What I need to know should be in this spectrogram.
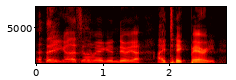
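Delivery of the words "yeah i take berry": put-on caveman voice, louder and slower. Two people acting out cavemen arguing over berries, in a caveman voice. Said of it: "I can't find a caveman accent".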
